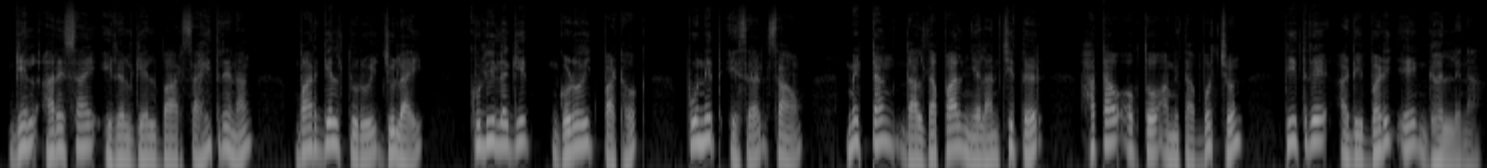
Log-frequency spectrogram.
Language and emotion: Santali, neutral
